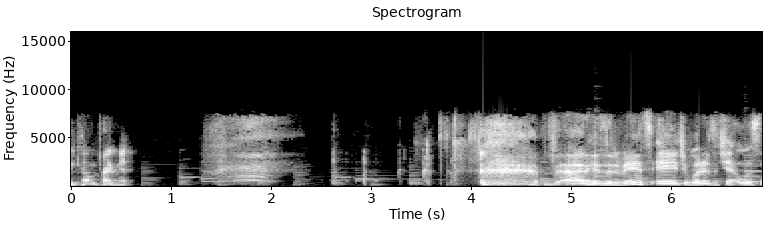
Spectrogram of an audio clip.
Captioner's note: lauging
